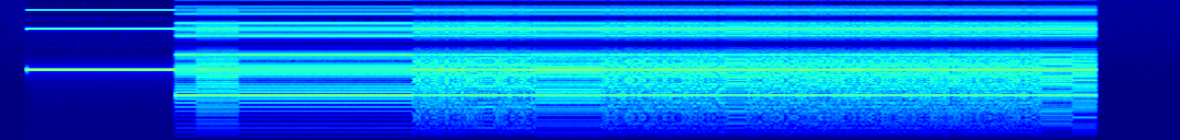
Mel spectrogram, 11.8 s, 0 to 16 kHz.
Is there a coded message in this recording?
Yes: cassette data (Kansas City type), 1200 baud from 0.3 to 11.0 s, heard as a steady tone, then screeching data.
